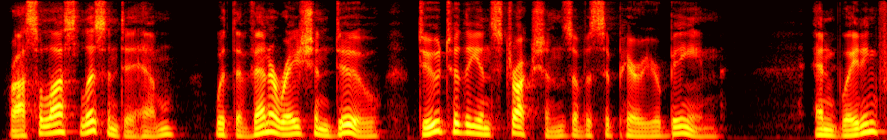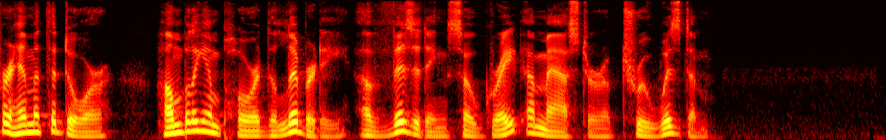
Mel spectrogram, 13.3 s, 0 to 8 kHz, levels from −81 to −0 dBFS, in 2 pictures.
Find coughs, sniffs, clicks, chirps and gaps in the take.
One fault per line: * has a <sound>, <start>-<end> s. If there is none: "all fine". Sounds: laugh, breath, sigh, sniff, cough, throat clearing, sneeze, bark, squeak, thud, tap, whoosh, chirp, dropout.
all fine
